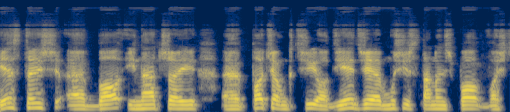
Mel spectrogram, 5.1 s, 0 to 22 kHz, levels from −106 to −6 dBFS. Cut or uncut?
uncut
